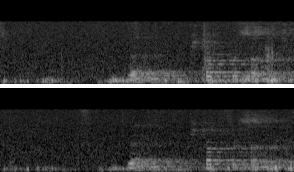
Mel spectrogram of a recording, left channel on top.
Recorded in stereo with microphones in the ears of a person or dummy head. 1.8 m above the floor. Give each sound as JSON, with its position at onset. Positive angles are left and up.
{"t": 1.2, "sound": "a man speaking", "side_deg": -10, "distance_m": 3.0}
